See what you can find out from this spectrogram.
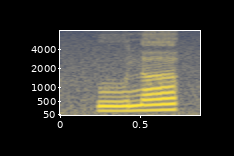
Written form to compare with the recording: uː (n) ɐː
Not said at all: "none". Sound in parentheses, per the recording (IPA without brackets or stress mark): n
